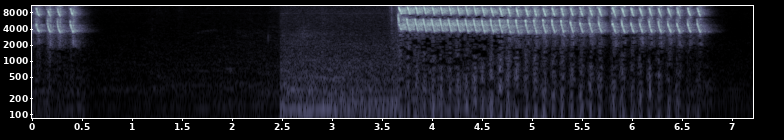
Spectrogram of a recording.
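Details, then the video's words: Cililin bird singing strongly, recorded for training other songbirds: a brief high trill, a pause and a hissing noise, then a long, very high, fast-pulsed trill lasting about three seconds. "masteran cililin gacor"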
